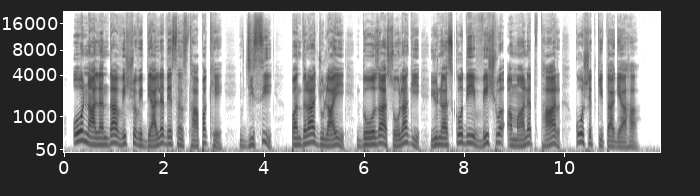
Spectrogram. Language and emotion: Dogri, neutral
